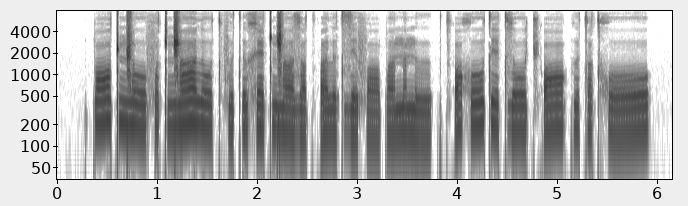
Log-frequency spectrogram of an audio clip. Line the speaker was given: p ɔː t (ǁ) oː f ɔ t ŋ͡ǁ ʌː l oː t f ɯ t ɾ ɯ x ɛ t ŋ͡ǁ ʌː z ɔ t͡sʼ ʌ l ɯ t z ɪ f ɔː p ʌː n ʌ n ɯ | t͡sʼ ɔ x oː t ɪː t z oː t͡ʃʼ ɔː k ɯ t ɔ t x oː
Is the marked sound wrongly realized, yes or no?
yes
